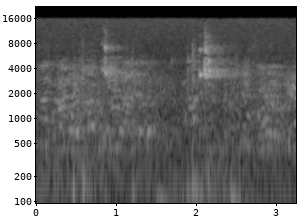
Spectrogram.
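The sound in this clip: A basketball is dribbled on a court during a girls' basketball game. A few dull, low thumps rise over steady gym noise and a murmur of voices.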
